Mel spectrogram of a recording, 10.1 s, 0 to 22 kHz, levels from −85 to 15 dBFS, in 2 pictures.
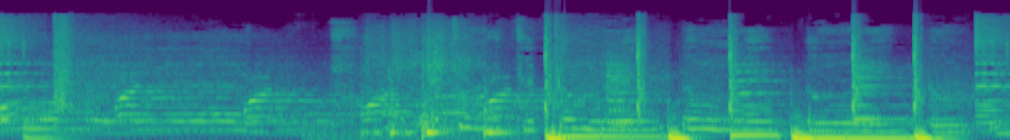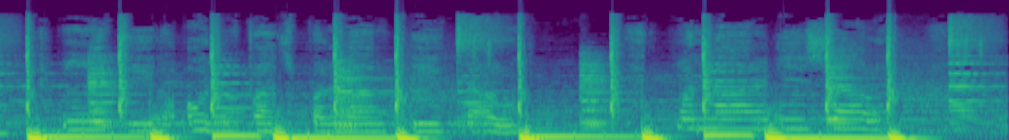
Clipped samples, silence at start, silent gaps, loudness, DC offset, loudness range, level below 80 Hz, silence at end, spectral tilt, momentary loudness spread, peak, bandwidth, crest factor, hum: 2%; 0 s; none; -12 LUFS; under 0.1%; 3 LU; -10 dBFS; 0 s; -5 dB/octave; 8 LU; 0 dBFS; 15.5 kHz; 10 dB; none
